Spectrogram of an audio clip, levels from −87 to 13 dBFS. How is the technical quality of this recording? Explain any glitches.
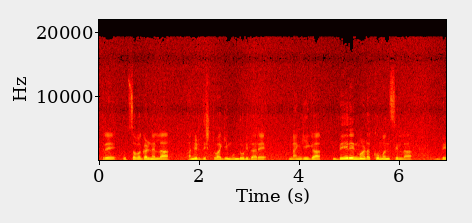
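No glitches turn up anywhere in this speech recording; the only thing under it is the room's own background noise, sitting about 22 dB below the speech.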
